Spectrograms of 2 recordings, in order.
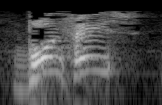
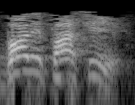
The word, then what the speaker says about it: Boniface: The brother over in Uganda whose name was Boneface, if you read the name, it's spelled with a bone face. But it's pronounced as Boniface.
